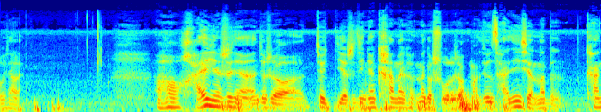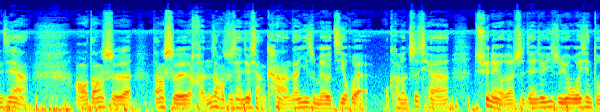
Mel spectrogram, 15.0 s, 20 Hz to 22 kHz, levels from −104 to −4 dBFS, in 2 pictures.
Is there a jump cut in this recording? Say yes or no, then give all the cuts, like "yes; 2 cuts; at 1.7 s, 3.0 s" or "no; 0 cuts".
yes; 1 cut; at 5.9 s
